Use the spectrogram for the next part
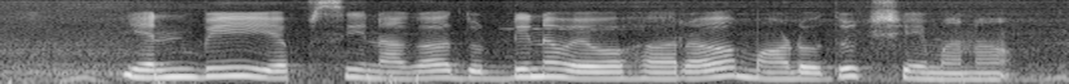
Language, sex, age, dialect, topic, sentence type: Kannada, female, 41-45, Central, banking, question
